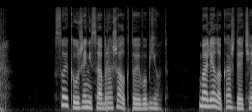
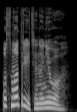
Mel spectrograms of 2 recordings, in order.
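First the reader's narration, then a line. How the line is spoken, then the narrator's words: Said through clenched teeth. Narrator (Russian): процедил Фрэнк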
